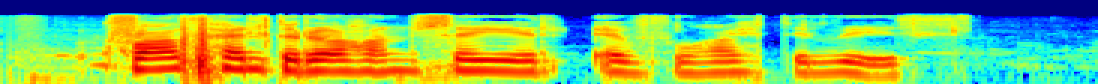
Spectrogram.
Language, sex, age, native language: Icelandic, male, 12, Icelandic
